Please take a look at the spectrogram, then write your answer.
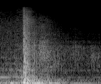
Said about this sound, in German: Ein Schuss aus der Waffe des Polizisten Karl-Heinz Kuras trifft den Studenten in den Kopf.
